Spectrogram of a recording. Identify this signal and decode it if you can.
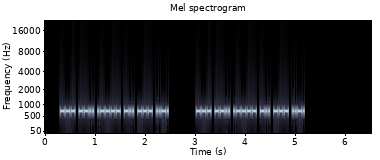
Morse code, heard as a keyed tone, about 46 wpm, 700 Hz. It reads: OZ1DOF OZ1DOF
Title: DXCC-100 Call Signs - 6 Characters - Repeated 2x - 45wpm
